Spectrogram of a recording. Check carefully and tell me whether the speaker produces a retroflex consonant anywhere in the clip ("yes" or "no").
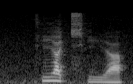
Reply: no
